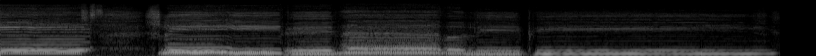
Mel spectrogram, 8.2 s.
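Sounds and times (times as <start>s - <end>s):
choir singing carols in harmony: 0.0s - 7.8s.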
